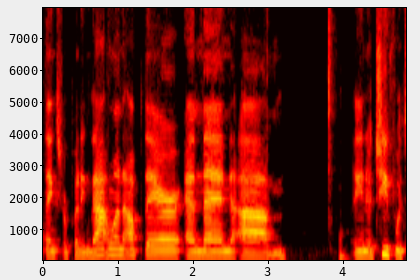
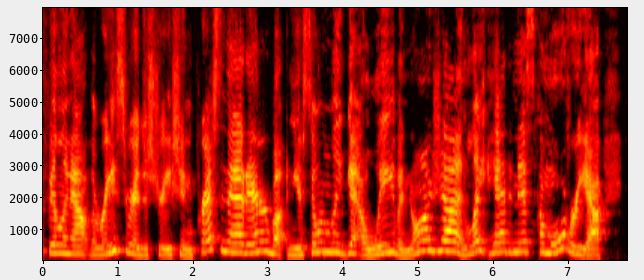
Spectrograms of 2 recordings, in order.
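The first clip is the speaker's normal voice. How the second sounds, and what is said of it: Put-on Midwestern American accent. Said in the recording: “No, Midwestern. I'm going ... to do uh it in a Midwestern.”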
